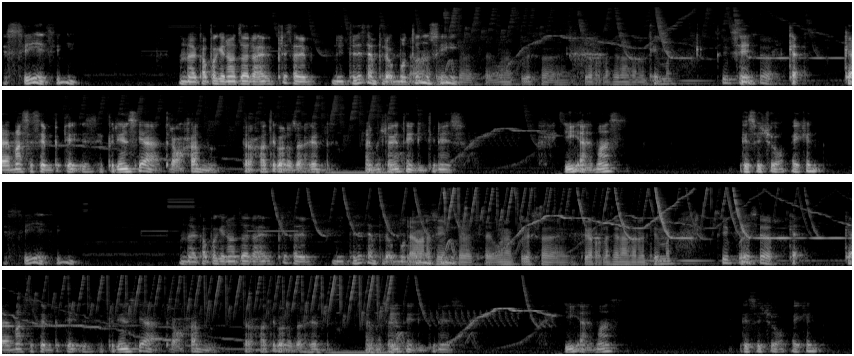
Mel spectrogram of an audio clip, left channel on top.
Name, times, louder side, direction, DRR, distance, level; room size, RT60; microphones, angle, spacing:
voice 1, 0.0-0.8 1.8-4.6 5.7-6.0 6.5-6.6 7.3-7.5 7.9-8.0 8.4-11.8 12.1-13.1 13.9-14.7 15.9-16.7, left 7 dB, 55° left, 0.3 m, -28 dB
sound 1, 0.8-0.9 1.4-1.9 2.5-14.0, right 9 dB, 70° right, 0.9 m, -41 dB
voice 2, 4.0-7.8 12.1-12.5, right 4 dB, 55° right, 0.6 m, -36 dB
6.8 x 6.6 x 2.8 m
head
